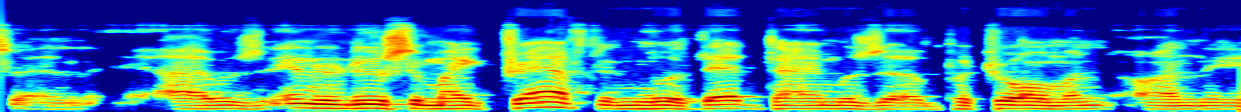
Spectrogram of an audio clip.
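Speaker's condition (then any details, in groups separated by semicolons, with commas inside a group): ALS; voice tires, needs rest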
